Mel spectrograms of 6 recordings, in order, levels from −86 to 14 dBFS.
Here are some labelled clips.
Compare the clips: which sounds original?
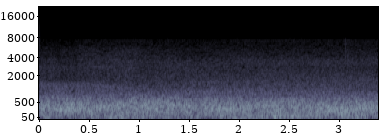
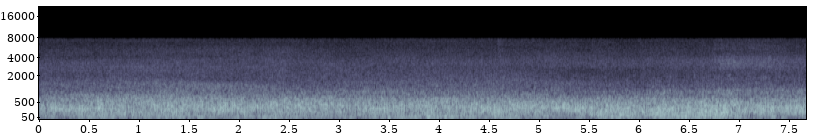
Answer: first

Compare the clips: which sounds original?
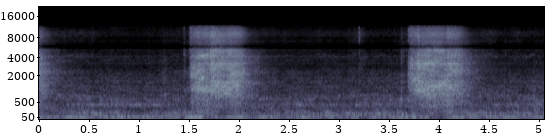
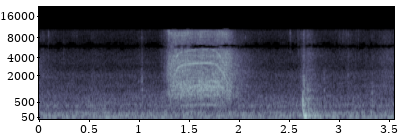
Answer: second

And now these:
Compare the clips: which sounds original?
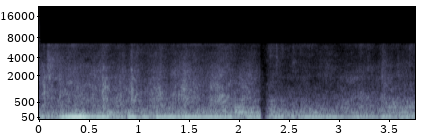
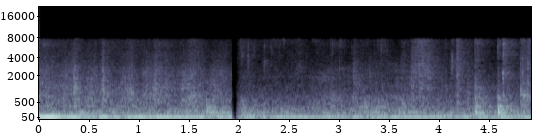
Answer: second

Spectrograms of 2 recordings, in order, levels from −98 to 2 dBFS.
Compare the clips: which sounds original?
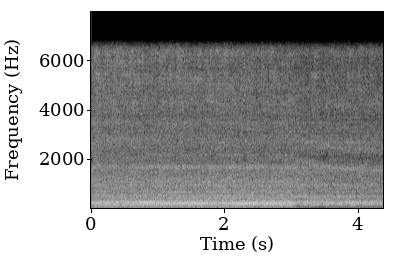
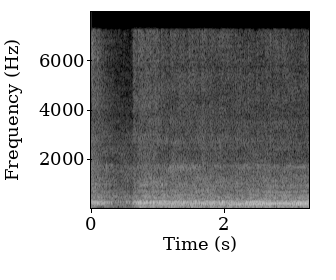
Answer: first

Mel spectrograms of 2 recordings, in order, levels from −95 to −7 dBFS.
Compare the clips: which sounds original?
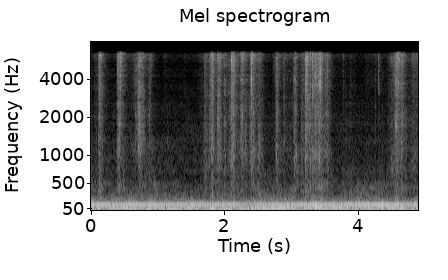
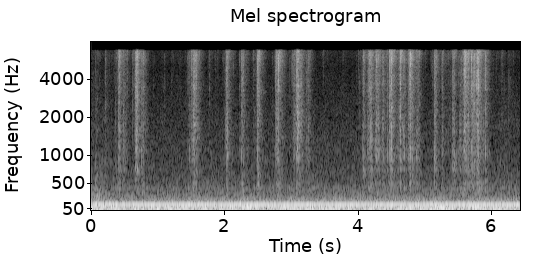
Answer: second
